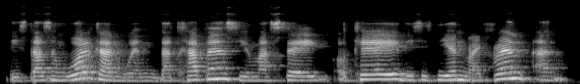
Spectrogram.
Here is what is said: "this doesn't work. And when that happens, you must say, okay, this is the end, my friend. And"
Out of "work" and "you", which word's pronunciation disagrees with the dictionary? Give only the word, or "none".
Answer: none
